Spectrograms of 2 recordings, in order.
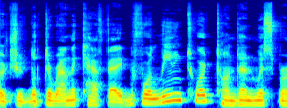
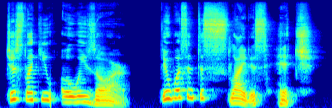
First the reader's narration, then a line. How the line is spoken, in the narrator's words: he exclaimed back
